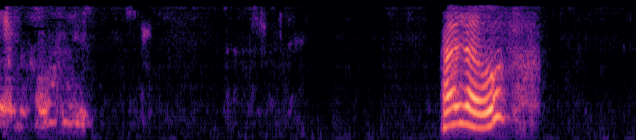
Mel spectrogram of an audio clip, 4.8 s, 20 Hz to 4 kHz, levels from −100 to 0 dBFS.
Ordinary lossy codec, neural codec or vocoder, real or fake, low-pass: MP3, 24 kbps; codec, 16 kHz, 4.8 kbps, FACodec; fake; 3.6 kHz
